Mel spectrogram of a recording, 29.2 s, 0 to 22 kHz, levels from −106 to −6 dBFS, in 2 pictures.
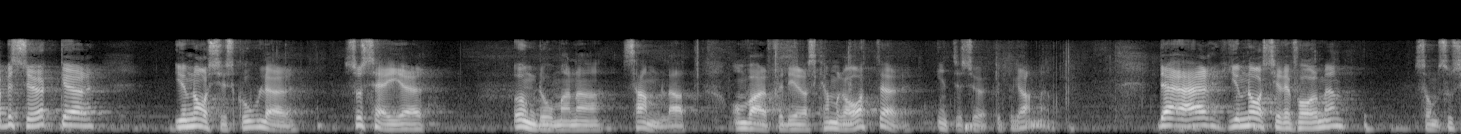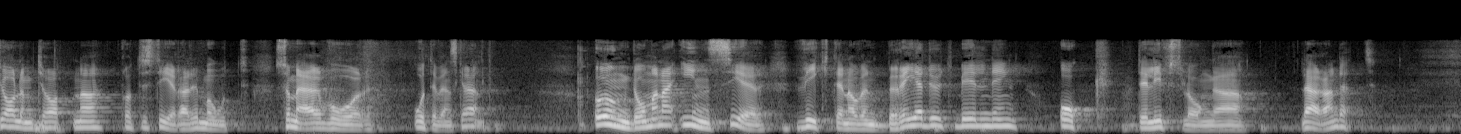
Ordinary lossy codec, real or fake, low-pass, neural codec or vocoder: none; real; 7.2 kHz; none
